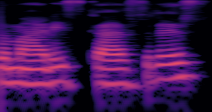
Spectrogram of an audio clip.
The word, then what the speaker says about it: Omaris Caceres: um as I mentioned my name is amaris casidis I pronounce it and I'm going to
